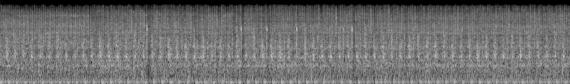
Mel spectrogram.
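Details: Engine running with blow-by and a busy, uneven pulsing patter near four beats per second over a hissy background. The abnormal engine noise was recorded again with another camera; its source is unknown.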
